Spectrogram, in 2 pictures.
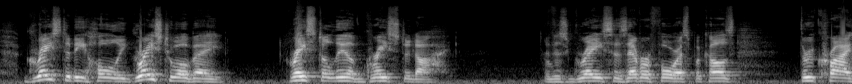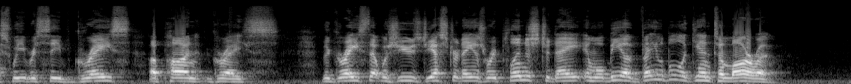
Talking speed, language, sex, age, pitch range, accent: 150 wpm, English, male, 40-59, 130-160 Hz, American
